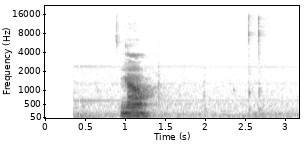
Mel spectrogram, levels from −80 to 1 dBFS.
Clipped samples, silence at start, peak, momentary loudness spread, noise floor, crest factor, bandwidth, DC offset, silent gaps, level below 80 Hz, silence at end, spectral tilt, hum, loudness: under 0.1%; 0.95 s; -8 dBFS; 26 LU; -58 dBFS; 24 dB; 16.5 kHz; under 0.1%; none; -60 dBFS; 0.5 s; -6.5 dB/octave; none; -26 LUFS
